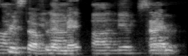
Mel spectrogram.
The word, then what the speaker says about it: Christophe Lemaitre: So the sprinter's name is Christophe Lemaitre.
